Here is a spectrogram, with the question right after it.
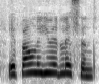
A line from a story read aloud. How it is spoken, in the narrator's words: said Jesus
